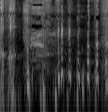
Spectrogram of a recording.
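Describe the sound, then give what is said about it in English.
A voice mimics a pig, starting with a drawn-out squeal and breaking into a quick run of short, rhythmic grunting snorts, loud. “He goes, squeal like a pig.”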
